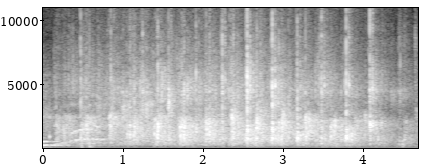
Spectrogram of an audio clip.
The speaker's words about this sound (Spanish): Dele palmas al Rey.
